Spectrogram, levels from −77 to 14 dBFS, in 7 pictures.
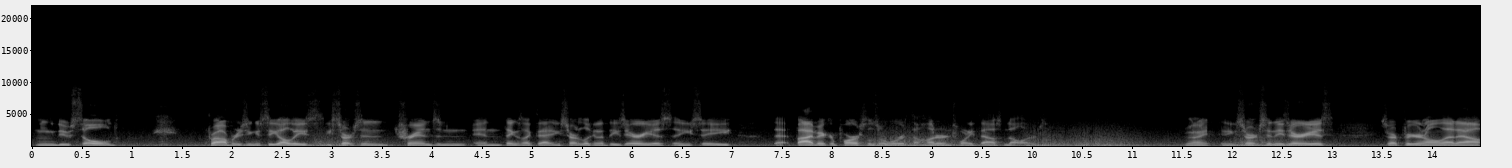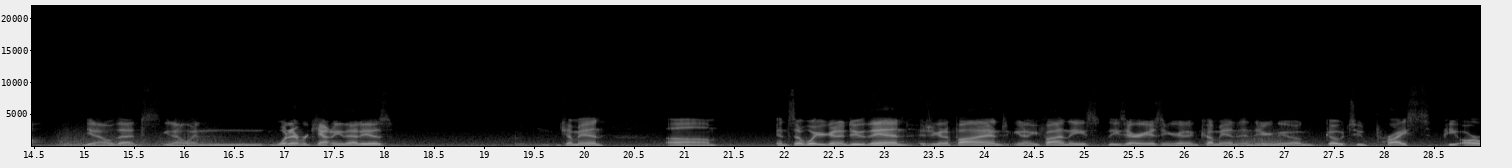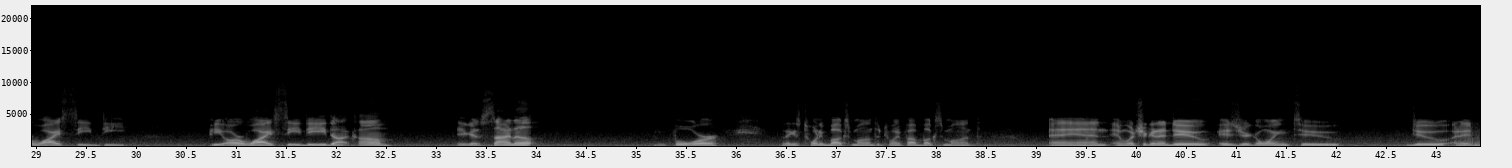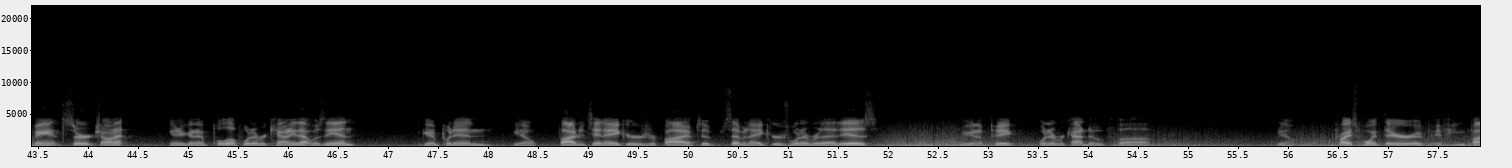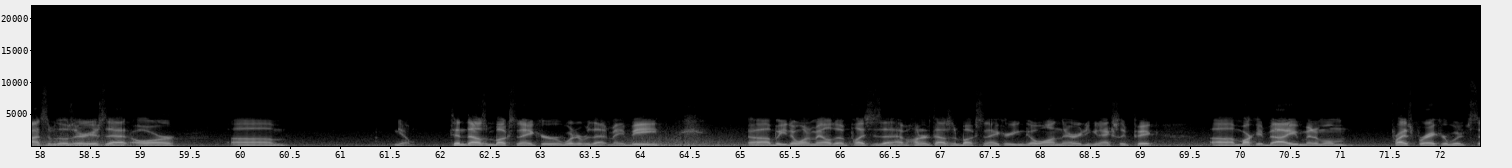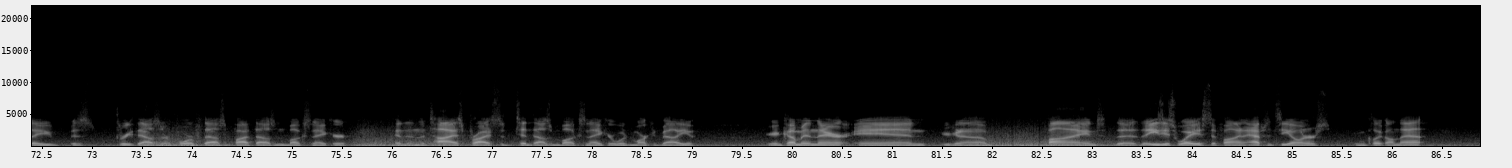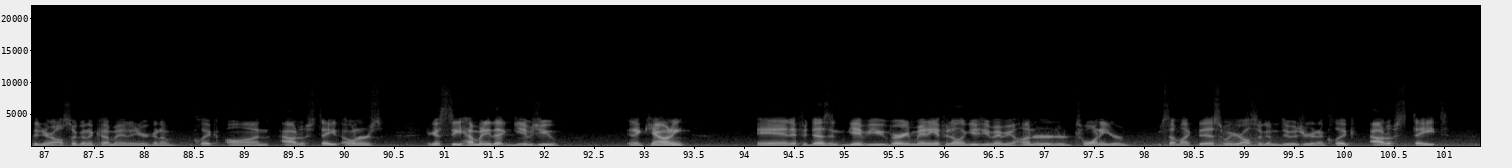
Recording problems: muffled; slightly; fading above 3 kHz
wind noise on the microphone; occasional gusts; 20 dB below the speech

